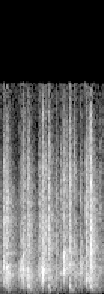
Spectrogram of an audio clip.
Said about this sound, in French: On applaudit Jeff.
